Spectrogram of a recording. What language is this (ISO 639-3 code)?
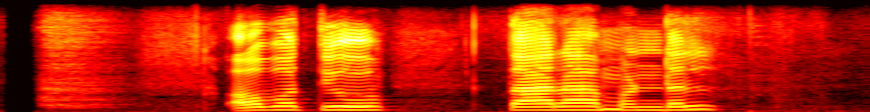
nep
